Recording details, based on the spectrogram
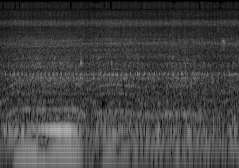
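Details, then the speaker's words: Boat outboard running with cowling off after a throttle-cable adjustment: a brief throttle blip, then it slowly settles back to a steady, even idle with no misses or knocks; running well, may need fine-tuning. "Run's quite smooth. It's going to be a little bit loud at the moment. Well, not loud, but louder than if the cowling was on. There we have it. Engine's running perfect."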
